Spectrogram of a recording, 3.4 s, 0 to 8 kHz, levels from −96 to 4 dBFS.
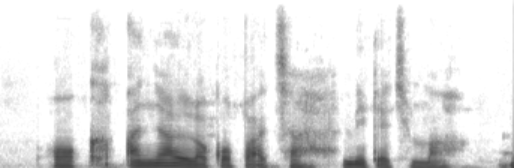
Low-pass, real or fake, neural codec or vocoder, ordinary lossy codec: none; fake; codec, 16 kHz, 2 kbps, FunCodec, trained on Chinese and English, 25 frames a second; none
